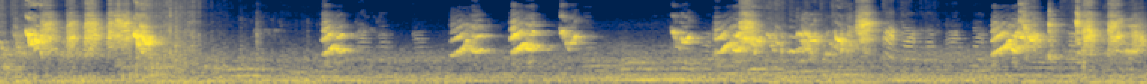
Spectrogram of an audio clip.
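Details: Zebra finches calling: clusters of sharp, nasal chirps and honks in bursts separated by quieter gaps, with some rapid stuttering notes.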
